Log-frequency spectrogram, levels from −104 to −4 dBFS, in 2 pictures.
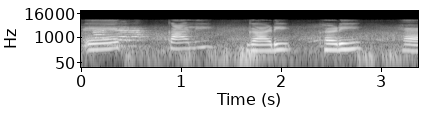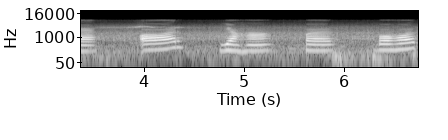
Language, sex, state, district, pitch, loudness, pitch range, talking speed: Hindi, female, Chandigarh, Chandigarh, 230 Hz, -15 LUFS, 215-265 Hz, 80 wpm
